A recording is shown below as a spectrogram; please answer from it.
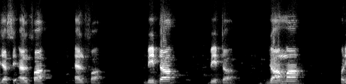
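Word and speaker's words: alpha: जैसे अल्फा है तो फादर के अंदर आ, फा, फादर, फादर, तो आ की साउंड देगा ये अल्फा, फादर।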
